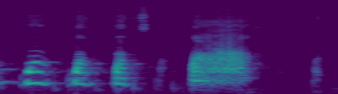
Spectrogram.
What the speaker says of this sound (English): Is that the sound of a chicken?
